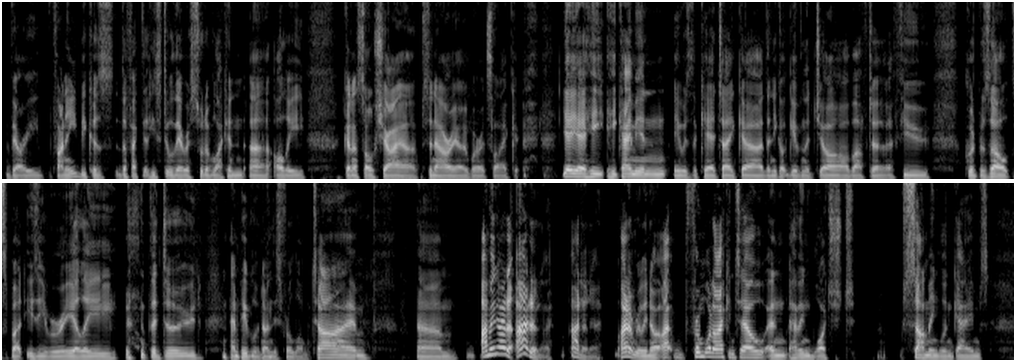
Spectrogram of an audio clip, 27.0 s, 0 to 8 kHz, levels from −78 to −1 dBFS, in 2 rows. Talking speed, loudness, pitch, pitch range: 190 wpm, -26 LUFS, 105 Hz, 95-120 Hz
